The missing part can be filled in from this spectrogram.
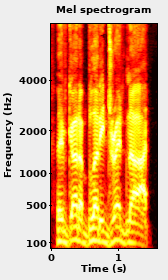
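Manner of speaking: alarmed soldier's exclamation; exclaiming. A narrator's reading. Nail warns his comrades of the dreadnought, exclaiming. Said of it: "Nail exclaimed".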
